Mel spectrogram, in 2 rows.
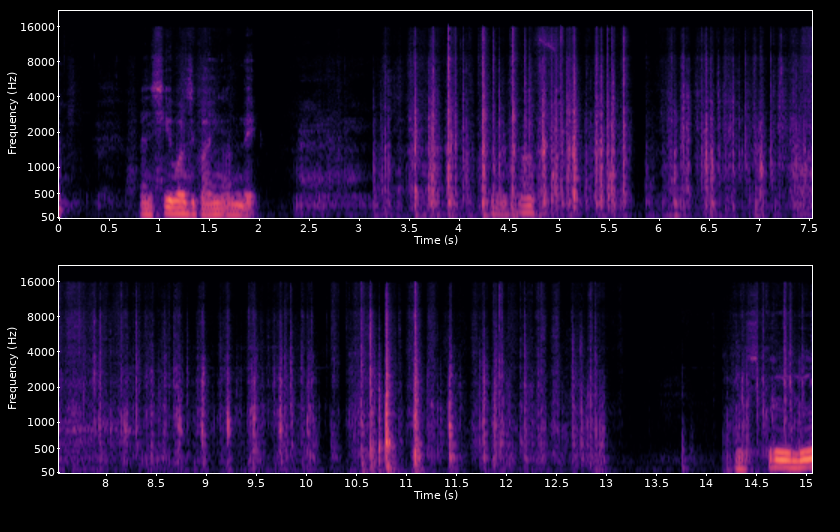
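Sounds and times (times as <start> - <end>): fingers clicking on plastic: 3.2 - 7.2, 14.2 - 15.0.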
